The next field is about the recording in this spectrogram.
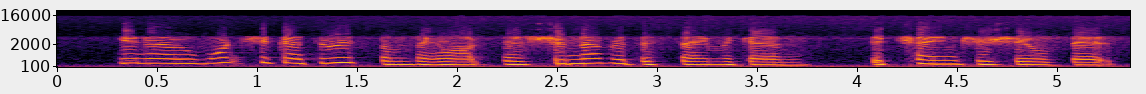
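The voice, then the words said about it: English-sounding accent. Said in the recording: “using the English accent”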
